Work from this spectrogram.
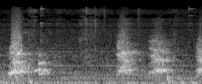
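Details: Stray dog on a mountain road in central Taiwan giving two loud, short barks about a second apart, each a sharp yelping burst; a person speaks soothingly afterward.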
